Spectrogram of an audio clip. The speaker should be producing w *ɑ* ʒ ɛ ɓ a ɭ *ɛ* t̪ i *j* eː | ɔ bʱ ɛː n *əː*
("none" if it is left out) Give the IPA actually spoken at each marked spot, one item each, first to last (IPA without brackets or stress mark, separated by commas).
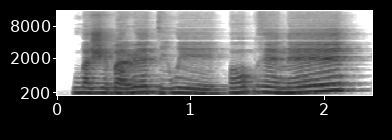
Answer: a, ɛː, w, ɛː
